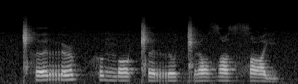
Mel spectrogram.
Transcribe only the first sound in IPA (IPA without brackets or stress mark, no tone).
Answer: ǁʰ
